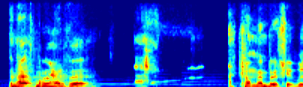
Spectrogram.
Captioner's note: sniggering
